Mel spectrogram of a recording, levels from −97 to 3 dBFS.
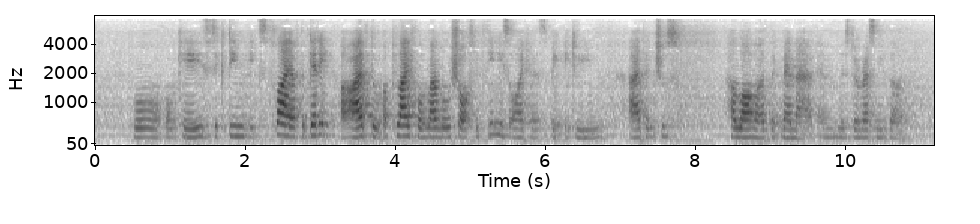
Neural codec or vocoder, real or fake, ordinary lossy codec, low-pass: codec, 16 kHz, 0.2 kbps, FocalCodec; fake; MP3, 32 kbps; 7.2 kHz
